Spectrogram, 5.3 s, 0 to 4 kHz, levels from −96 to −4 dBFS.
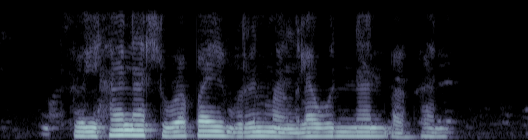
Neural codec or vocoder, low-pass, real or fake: none; 3.6 kHz; real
